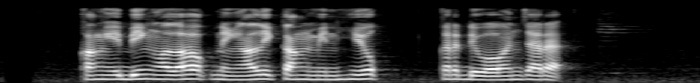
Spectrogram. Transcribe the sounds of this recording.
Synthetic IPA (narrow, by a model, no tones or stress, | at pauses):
kaŋibiŋɔlɔɦɔk̚niŋalikaŋminɦiukː | ərdiwawaɲt͡ʃaɾa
